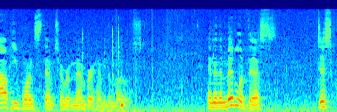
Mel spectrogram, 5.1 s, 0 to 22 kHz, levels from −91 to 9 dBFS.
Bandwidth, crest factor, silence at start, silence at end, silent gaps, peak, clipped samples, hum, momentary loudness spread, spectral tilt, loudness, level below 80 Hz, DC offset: 15.5 kHz; 18 dB; 0 s; 0 s; none; -4 dBFS; under 0.1%; none; 24 LU; -5.5 dB/octave; -21 LUFS; -42 dBFS; under 0.1%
